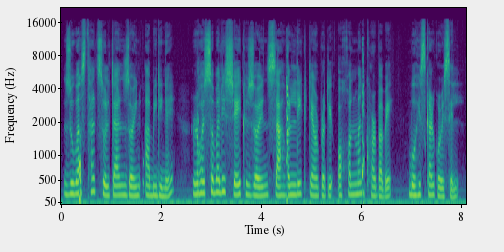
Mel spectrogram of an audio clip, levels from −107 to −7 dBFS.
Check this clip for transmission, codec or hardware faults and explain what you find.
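Five short dropouts interrupt the speech, at 0.35, 1.62, 2.73, 4.50 and 6.01 s, each lasting about 30 to 50 ms. At each one the audio skips forward with a brief garbled burst or gap before clean playback resumes. The likely cause is a broken MP3 bit reservoir. Frames that borrowed space from earlier ones lost their data when stream frames went missing. The decoder then reads the wrong bytes for roughly one or two 24 ms frames.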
